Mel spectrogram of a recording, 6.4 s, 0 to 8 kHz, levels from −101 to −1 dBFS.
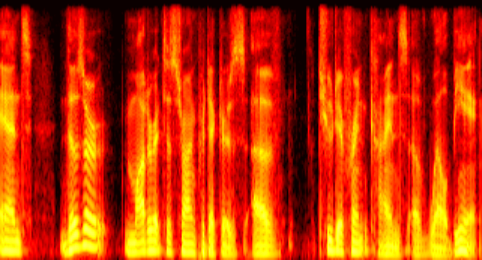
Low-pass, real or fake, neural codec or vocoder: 7.2 kHz; real; none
